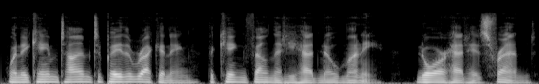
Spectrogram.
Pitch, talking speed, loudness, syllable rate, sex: 100 Hz, 225 wpm, -17 LUFS, 4.7 syllables/s, male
